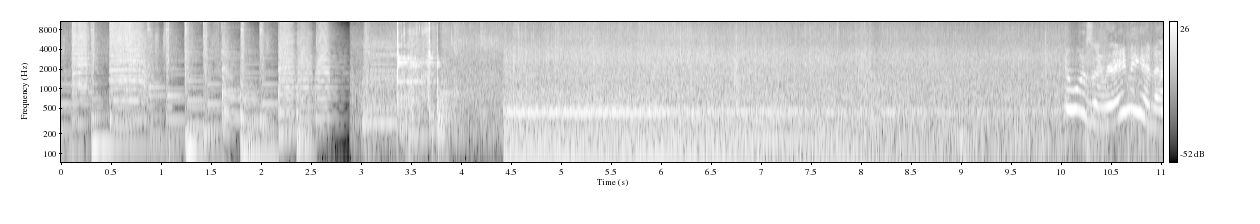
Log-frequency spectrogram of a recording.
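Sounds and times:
rain on car windscreen: 3.9s - 11.0s
car engine hum: 4.4s - 10.8s.

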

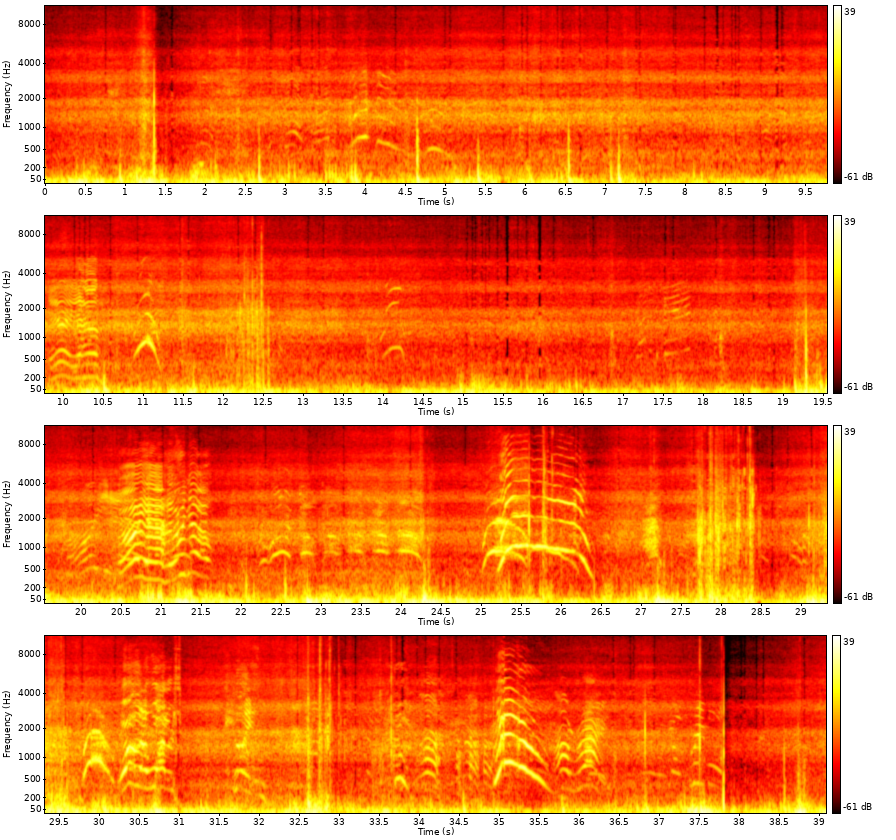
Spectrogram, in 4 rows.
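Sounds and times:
wind buffeting microphone: 0.0s - 8.6s, 9.9s - 17.8s, 18.6s - 39.0s
whitewater rapids rushing: 0.0s - 39.0s
people yelling and whooping: 3.8s - 5.2s, 10.8s - 11.4s, 13.9s - 14.4s, 24.9s - 27.4s, 29.6s - 31.0s, 33.5s - 36.4s
raft knocking on wave: 19.1s - 20.0s, 25.4s - 33.8s.

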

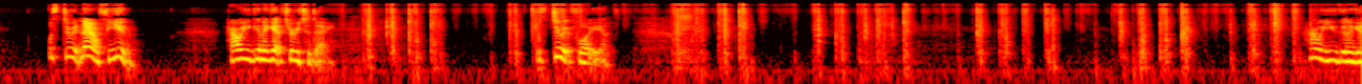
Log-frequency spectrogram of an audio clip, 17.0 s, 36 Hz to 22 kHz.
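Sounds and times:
cards being shuffled: 4.2s - 16.5s.

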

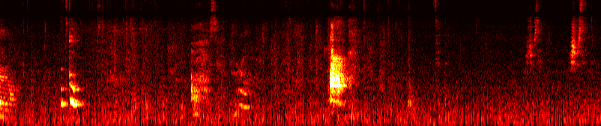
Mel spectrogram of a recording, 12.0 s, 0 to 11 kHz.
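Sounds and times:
dog bark: 6.6s - 7.2s.

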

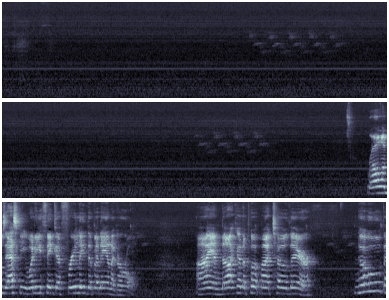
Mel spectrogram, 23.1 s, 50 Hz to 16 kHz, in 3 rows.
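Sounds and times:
faint steady hum: 0.0s - 23.0s
faint high chirps: 4.9s - 7.0s, 11.5s - 13.2s.

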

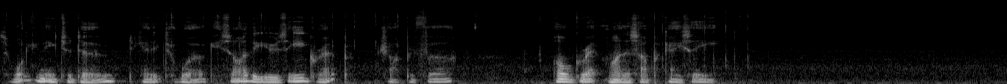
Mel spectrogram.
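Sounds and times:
keyboard keys clicking: 6.6s - 7.6s.

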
